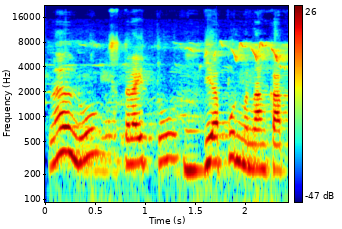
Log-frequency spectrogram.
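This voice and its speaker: A woman teacher telling a fable to young pupils in a lively way, talking to them directly. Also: sits high, normal speed. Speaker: primary school teacher. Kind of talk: storytelling lesson for children.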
